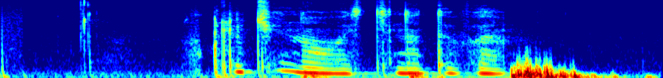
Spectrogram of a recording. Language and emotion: Russian, neutral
